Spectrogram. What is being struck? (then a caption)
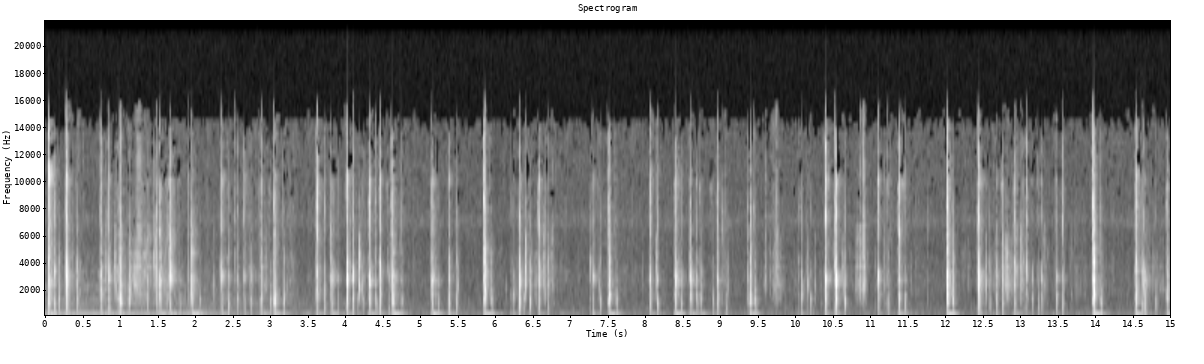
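Mechanical keyboard with plastic keycaps and aluminium case. Fingertips type steadily on a mechanical keyboard with an aluminium case and plastic keycaps. It makes a dense stream of short clacking keystrokes with a deep, low thud under each press and brief bright clicks on top. The pace runs uneven, with occasional louder taps.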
